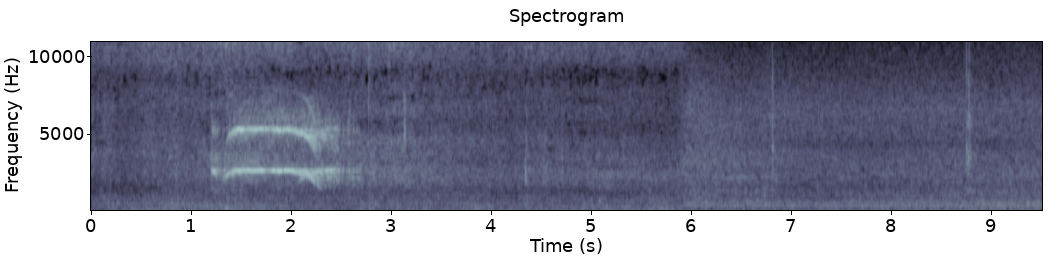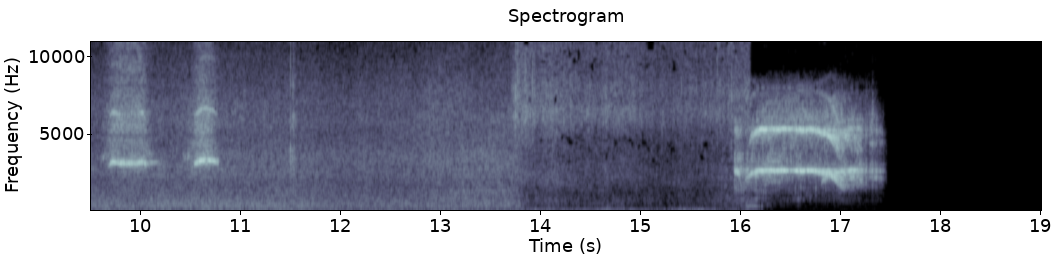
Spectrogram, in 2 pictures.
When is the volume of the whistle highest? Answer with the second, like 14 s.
17 s.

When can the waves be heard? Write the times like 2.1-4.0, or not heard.
0.0-16.1.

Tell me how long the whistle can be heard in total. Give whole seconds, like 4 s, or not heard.
5 s.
